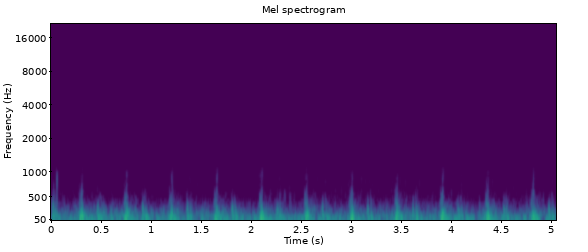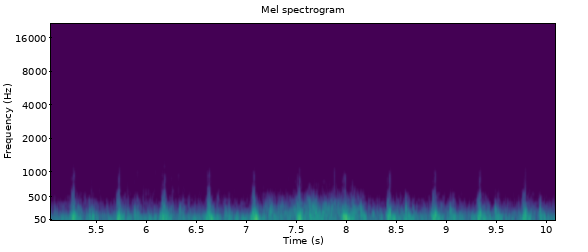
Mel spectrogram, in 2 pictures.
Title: 風呂上がりの激しい拍動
